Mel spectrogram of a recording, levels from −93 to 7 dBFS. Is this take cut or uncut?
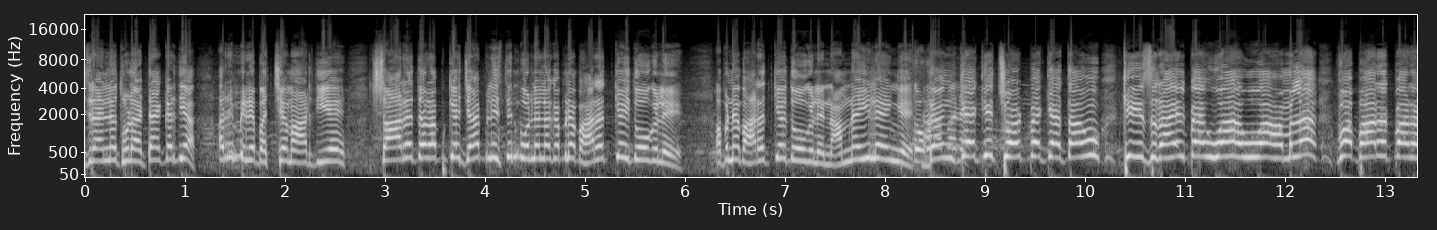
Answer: cut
